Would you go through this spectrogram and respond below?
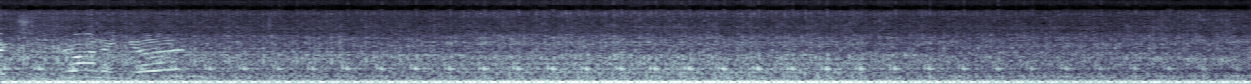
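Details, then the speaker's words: Duramax diesel drag truck, started after sitting with a drained battery, before teardown: deep even diesel clatter at steady idle with regular beat, no misses or knocks, oil pressure good; normal idle. "good. Sure. She's got oil pressure. Oh yeah, everything looking good."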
